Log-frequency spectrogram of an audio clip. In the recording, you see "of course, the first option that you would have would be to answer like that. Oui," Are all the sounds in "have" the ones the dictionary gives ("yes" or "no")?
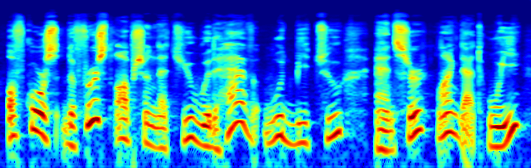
yes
